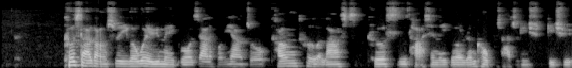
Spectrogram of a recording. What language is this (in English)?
Chinese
